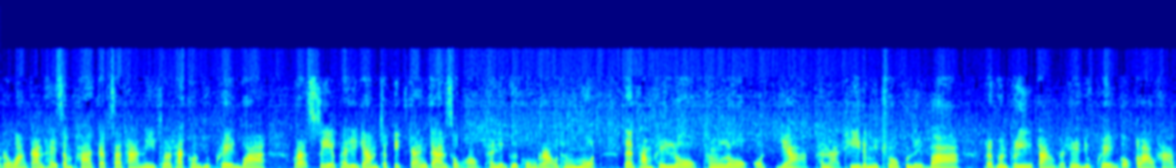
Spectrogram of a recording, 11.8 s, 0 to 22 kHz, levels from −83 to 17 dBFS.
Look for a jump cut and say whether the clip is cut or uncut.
uncut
